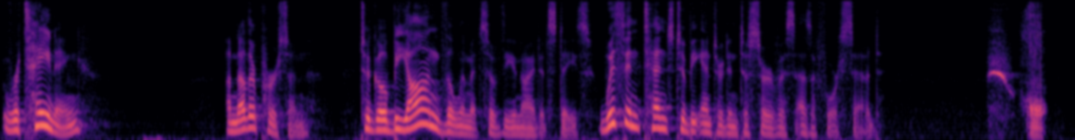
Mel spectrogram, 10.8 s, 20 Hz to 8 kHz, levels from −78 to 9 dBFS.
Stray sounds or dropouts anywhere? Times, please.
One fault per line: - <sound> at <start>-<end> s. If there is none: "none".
- breath at 9.9-10.5 s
